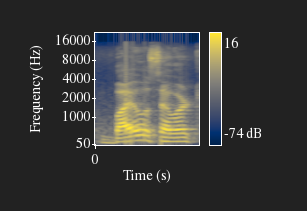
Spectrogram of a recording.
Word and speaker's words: Biot-Savart: तो बायो-सैवर्ट law, Biot लिखा है BIOT, बट टी इसमें नहीं पढ़ा जाएगा, साइलेंट है।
